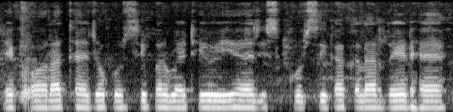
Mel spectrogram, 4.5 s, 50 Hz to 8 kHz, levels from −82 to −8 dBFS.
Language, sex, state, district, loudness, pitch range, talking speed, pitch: Hindi, male, Jharkhand, Deoghar, -15 LUFS, 130-135 Hz, 200 wpm, 130 Hz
